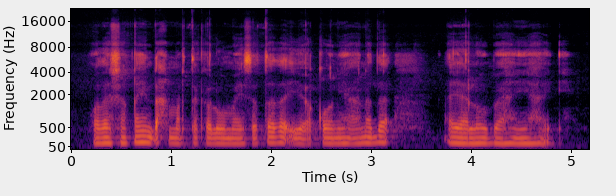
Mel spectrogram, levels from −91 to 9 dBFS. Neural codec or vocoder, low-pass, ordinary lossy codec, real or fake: none; none; none; real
